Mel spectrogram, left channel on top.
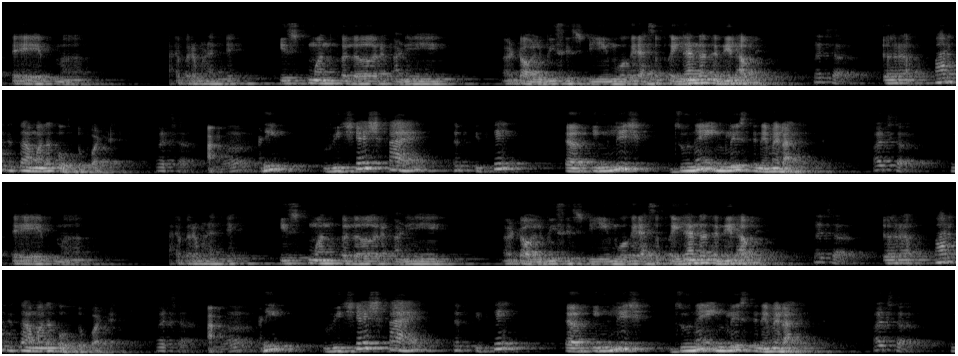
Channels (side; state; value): both; normal; correlation 0.70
